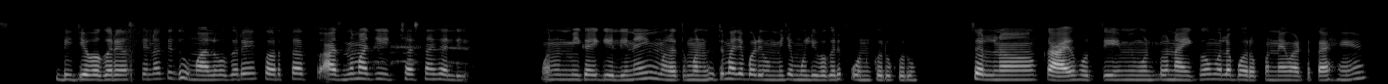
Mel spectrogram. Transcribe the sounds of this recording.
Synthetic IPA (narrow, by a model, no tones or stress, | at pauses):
ɖid͡ʑeʋəɡəjɾeəst̪enat̪ed̪ʱumalʋəɡəjɾekəɾt̪at̪̚a̰d͡znamad͡ʑʱiːtːɕʰasnajd͡zʱaliː | m̤əɽ̃uːnmiːkaɦiːɡeliːnaɦiməlat̪əm̤əñənot̪emad͡ʑʱjabəɽiːməmit͡ɕjamuliːʋəɡəjɾefonkəɾuːkəɾũː | t͡səlnəkajɦot̪emiːm̤əɳlonajɡəməlabəɾopənajʋaʈət̪aɦe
